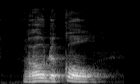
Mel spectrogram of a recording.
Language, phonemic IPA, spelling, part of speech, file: Dutch, /ˌroː.də ˈkoːl/, rode kool, noun, Nl-rode kool.ogg
- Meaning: red cabbage, purple-leaved variety of Brassica oleracea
